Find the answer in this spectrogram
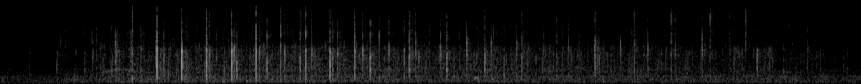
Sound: applause

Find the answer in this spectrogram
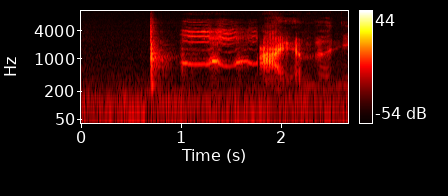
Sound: Woody Screams

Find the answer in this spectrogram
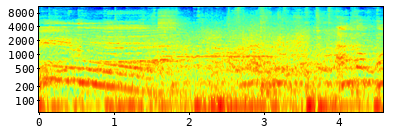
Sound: crowd members cheering

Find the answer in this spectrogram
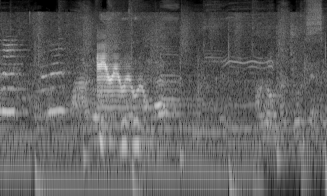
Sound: cute voices for cat

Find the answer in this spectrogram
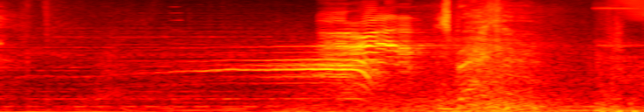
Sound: alarmed scream getting louder

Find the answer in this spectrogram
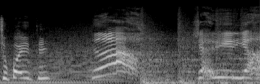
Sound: screams

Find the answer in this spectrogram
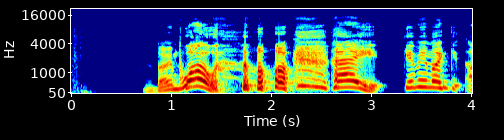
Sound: chuckles

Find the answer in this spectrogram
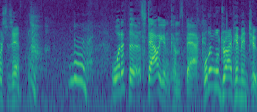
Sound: grunts

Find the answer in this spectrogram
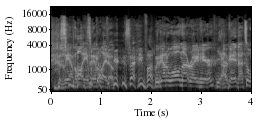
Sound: laughter

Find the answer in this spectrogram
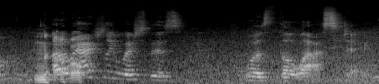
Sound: laughing

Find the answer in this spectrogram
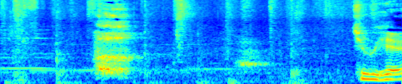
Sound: gasps

